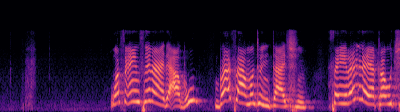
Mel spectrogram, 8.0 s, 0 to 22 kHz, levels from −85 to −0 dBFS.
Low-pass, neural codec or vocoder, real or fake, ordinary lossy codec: 7.2 kHz; codec, 16 kHz, 2 kbps, FunCodec, trained on Chinese and English, 25 frames a second; fake; none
